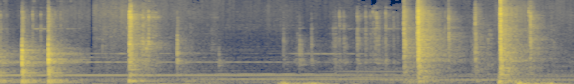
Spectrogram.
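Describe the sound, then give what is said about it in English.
Sharp knocks on the door of an apartment in an apartment building, a quick pair and then a single rap, followed after a pause by two heavier knocks, with a low steady hum in the background. “And I went back to the building to see what I could find, and I went to my old apartment and knocked on the door.”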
